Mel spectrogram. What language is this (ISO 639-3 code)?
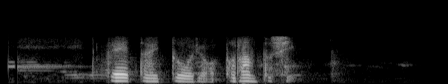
jpn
